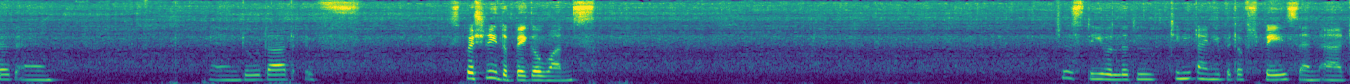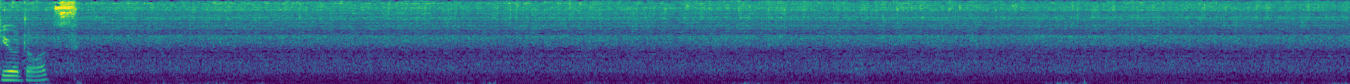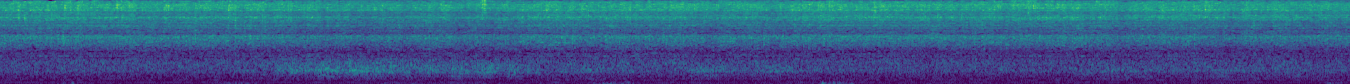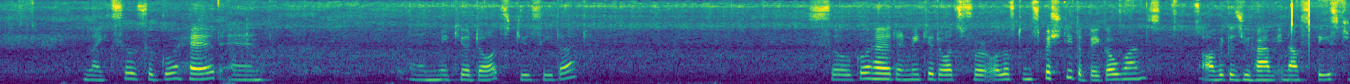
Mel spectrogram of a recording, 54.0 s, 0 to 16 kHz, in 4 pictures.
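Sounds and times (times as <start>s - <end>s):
low hiss of room tone: 0.0s - 54.0s.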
